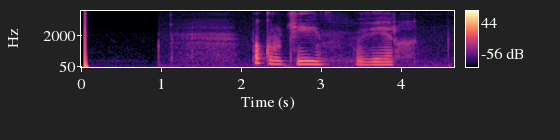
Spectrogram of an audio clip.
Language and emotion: Russian, sad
